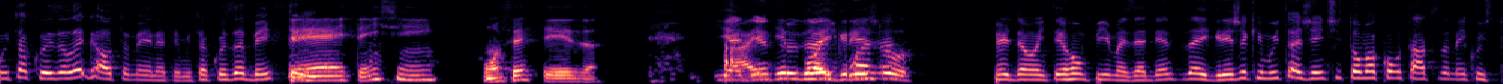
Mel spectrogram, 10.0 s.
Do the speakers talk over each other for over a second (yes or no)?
yes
